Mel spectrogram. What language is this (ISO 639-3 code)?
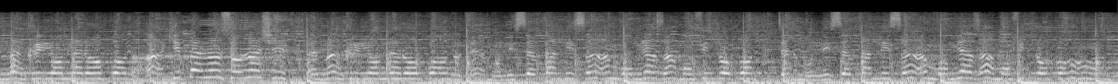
ell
